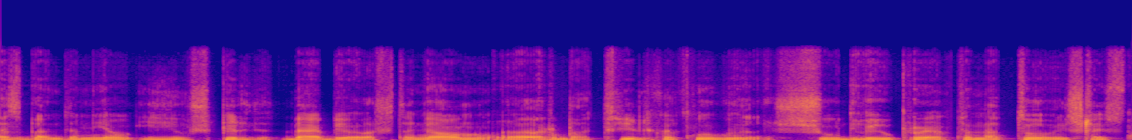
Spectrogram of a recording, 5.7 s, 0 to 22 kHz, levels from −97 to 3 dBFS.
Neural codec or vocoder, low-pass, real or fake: codec, 44.1 kHz, 2.6 kbps, SNAC; 14.4 kHz; fake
